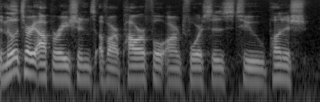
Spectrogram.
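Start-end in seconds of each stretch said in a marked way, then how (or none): none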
